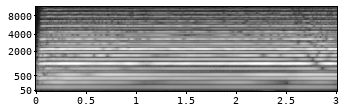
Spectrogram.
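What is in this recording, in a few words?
BRS QUINT, brass quintet; Roland L-CDX-03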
